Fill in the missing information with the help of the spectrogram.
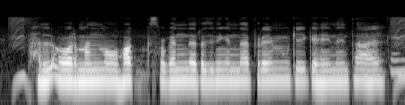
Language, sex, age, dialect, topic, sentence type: Hindi, male, 25-30, Garhwali, agriculture, statement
